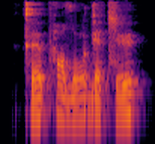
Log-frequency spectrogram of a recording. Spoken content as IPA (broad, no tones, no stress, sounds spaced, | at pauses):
kʰ ə pʰ ʌ ðˤ u ɡ ɛ t͡s ʏ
